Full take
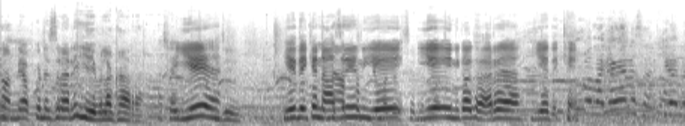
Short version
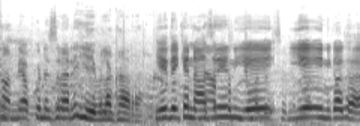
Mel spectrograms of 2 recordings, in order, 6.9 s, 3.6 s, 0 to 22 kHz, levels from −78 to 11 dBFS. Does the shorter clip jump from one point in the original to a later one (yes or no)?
yes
